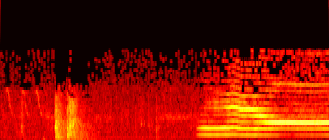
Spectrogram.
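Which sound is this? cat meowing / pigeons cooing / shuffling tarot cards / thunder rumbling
cat meowing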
